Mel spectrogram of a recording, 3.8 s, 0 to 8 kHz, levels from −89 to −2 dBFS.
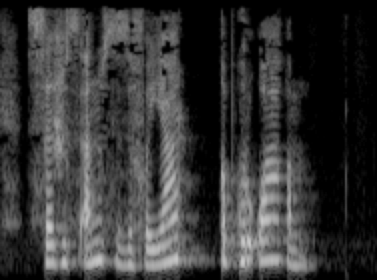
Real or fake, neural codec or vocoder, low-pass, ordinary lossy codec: real; none; 7.2 kHz; MP3, 32 kbps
